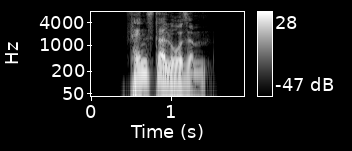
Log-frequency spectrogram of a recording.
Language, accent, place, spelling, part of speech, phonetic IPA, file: German, Germany, Berlin, fensterlosem, adjective, [ˈfɛnstɐloːzm̩], De-fensterlosem.ogg
- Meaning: strong dative masculine/neuter singular of fensterlos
